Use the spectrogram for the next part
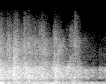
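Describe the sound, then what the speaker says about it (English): Applause fills a speech event for an official's kickoff remarks, a steady wash of many hands clapping that fades slightly toward the end. "give Anthony a round of applause"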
